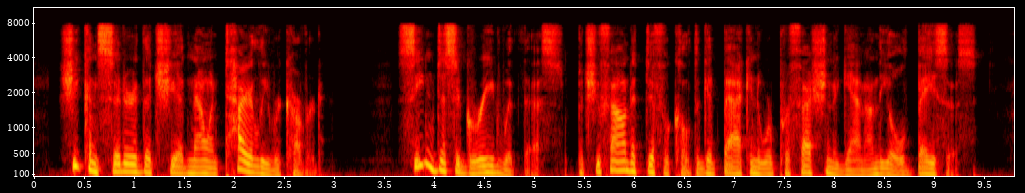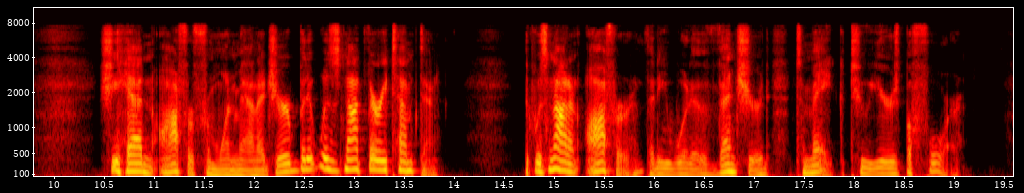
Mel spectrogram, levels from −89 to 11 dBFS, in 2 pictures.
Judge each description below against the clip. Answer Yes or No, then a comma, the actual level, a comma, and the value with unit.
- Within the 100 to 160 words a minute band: No, average, 170 wpm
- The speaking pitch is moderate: No, low, 120 Hz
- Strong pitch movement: Yes, wide, 7.2 semitones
